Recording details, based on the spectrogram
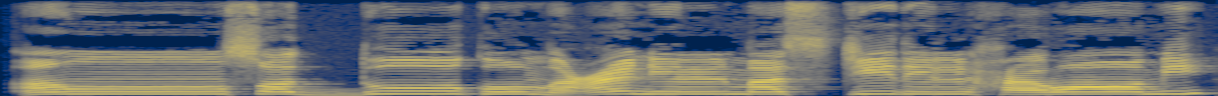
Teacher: یا دیکھیں ان، یہاں نون ساکن ہے، نون ساکن کے بعد جو ہے صاد آ رہا ہے، اور صاد جو ہے افا کا ورڈ ہے، تو ہم یہ افا کریں گے، نون ساکن کی آواز کو ناک میں چھپائیں گے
